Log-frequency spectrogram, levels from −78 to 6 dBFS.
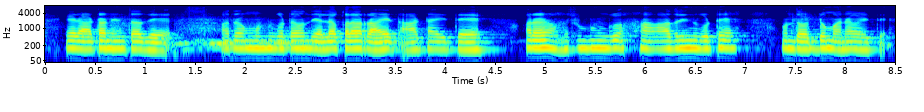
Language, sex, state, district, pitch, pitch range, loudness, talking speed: Kannada, male, Karnataka, Mysore, 155 Hz, 145-160 Hz, -29 LUFS, 140 wpm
